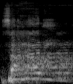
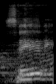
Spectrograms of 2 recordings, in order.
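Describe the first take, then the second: First: The first vowel is an open a sound. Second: The first vowel is an e sound. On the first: The speaker calls it right. "শব্দটা সাহারি" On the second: The speaker calls it wrong. "সেহরি নয়"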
